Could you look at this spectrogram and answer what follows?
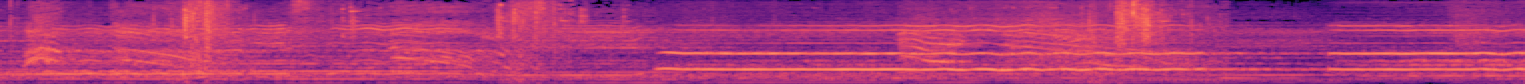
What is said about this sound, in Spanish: Todos los latigazos que él recibe los padece mi alma.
